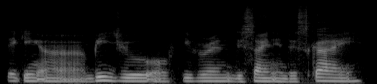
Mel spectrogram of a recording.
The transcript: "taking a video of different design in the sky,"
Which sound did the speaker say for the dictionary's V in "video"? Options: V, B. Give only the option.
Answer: B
